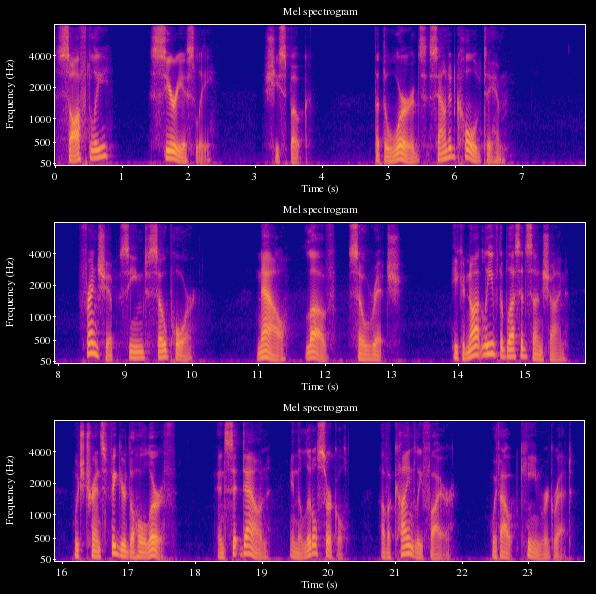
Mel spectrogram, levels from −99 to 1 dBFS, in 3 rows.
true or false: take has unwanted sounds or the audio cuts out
false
